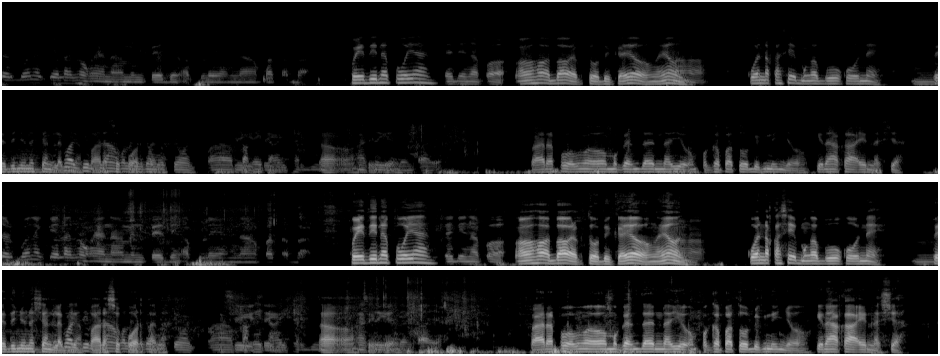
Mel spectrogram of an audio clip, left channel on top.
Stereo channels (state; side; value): quieter; left; 7.8 dB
